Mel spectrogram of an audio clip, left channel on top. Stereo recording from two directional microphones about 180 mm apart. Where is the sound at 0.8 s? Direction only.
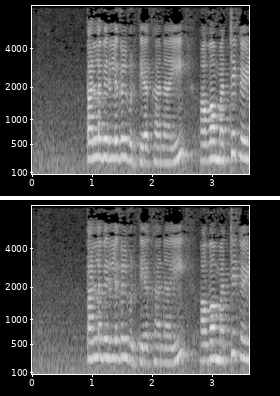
35° left (ahead or behind).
